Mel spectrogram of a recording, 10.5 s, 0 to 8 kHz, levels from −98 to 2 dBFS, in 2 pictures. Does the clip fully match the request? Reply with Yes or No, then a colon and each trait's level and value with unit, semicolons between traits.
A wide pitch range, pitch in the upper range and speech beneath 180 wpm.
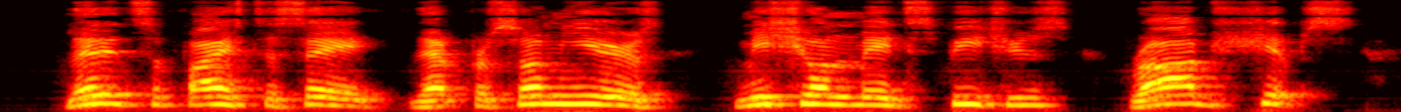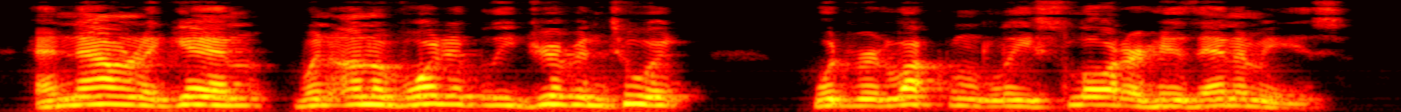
No: average, 3.6 semitones; high, 195 Hz; average, 160 wpm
